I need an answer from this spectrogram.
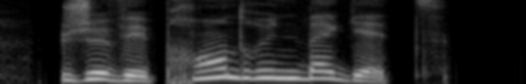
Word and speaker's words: baguette: Et pour baguette, c'est facile. Baguette. 2 syllabes.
